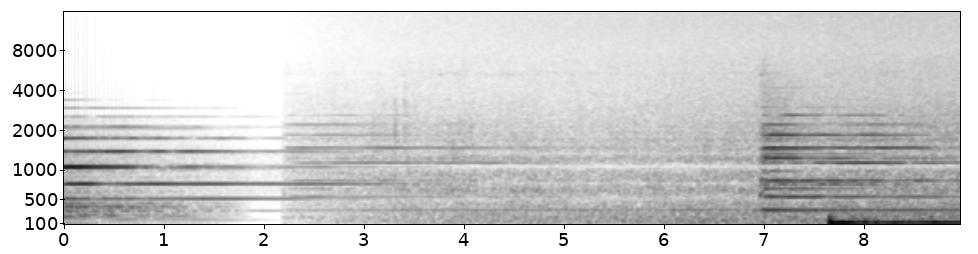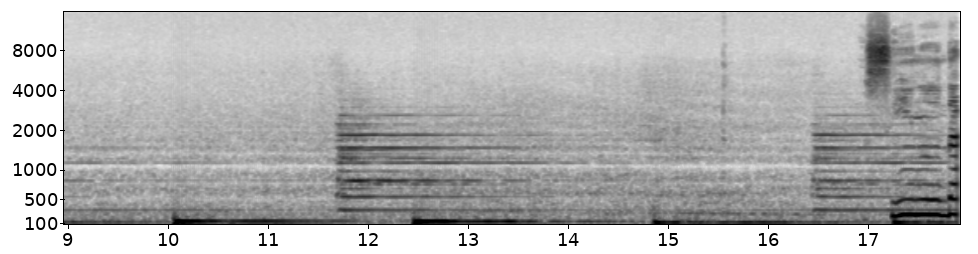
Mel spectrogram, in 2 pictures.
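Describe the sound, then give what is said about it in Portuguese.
A small church bell tolls repeatedly, each bright metallic strike ringing out with long shimmering overtones, roughly every two to three seconds, over a deep low rumble beneath. “O sino da igrejinha faz belém, dendem.”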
